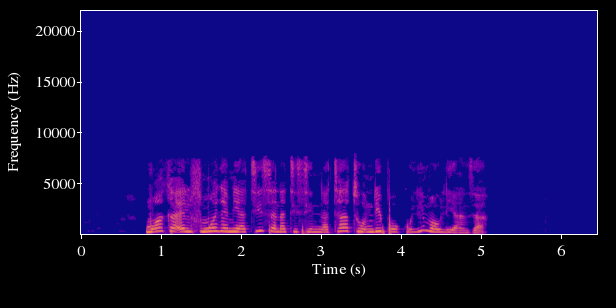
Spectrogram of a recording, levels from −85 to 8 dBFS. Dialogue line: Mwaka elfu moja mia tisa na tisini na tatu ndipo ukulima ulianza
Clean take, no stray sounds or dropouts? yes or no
yes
